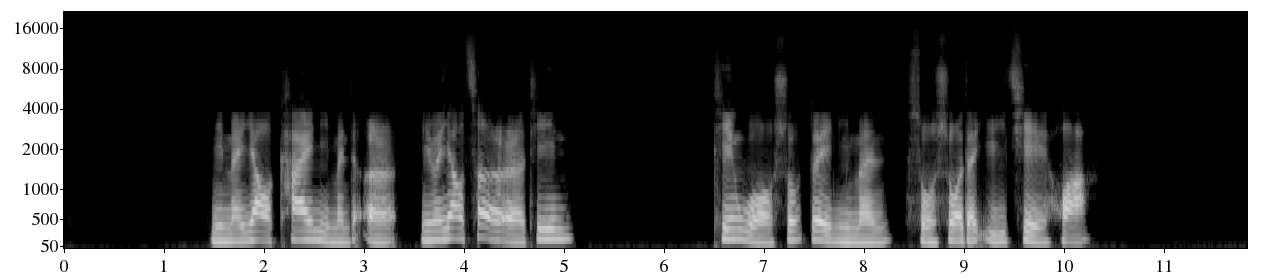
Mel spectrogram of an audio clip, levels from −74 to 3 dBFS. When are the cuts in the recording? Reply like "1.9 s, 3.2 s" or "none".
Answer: 3.4 s, 8.3 s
